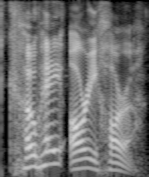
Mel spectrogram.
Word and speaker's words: Kohei Arihara: He has a really tough name to pronounce. It's Kohei Arihara. Kohei Arihara. I believe that's how you say it.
